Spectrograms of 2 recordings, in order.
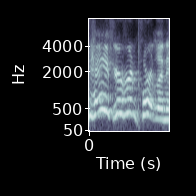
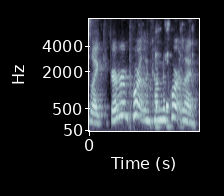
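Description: First: Much higher, louder, fast invite; eager invitation. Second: Said in the usual way. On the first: Retold or imitated. Inviting a new friend to visit, much higher, louder and fast. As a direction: blurt the invite out brightly.

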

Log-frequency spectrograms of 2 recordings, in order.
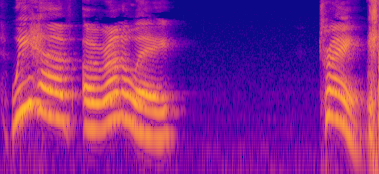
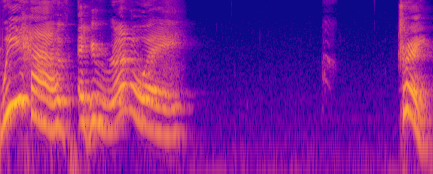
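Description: First: Withering little voice. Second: Giggling imitation of the conductor; laughing while quoting a small voice; laughing through the quote. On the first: Retold or imitated. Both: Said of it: "the most withering little voice".

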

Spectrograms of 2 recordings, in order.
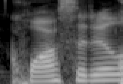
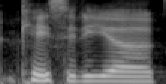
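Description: First: Quesadilla said as "kwah-sa-dill-a"; ironic mispronunciation. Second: Said in the usual way. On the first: Shown as a demonstration. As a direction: say quesadilla with "kwah" up front and a hard L. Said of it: "I say it ironically".

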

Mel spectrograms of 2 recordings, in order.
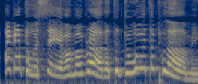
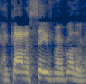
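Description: First: High, louder cartoon Italian plumber; over-the-top mock Italian, pitched way up; Mario. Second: Said in the usual way. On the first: Shown as a demonstration. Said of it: "imagine if it was". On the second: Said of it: "anytime he's like".

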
